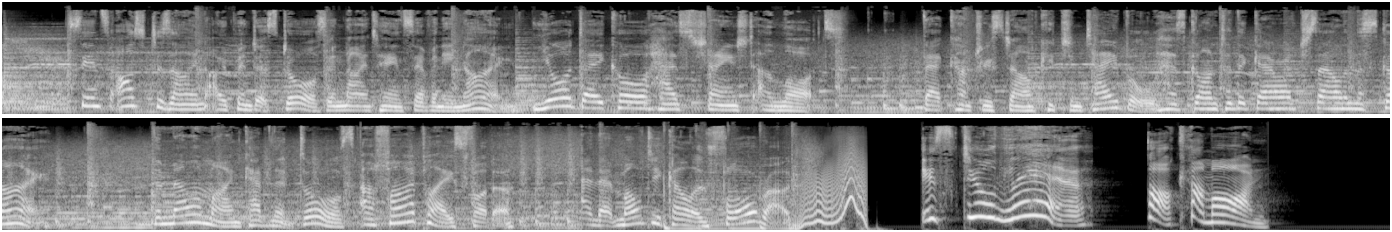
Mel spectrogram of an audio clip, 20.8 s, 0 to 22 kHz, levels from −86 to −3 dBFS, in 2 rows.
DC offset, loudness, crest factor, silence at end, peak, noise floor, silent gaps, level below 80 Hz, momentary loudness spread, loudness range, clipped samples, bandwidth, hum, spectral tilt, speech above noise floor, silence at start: under 0.1%; -12 LUFS; 12 dB; 0.9 s; 0 dBFS; -69 dBFS; none; -36 dBFS; 5 LU; 1 LU; under 0.1%; 19 kHz; none; -4 dB/octave; 57 dB; 0 s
